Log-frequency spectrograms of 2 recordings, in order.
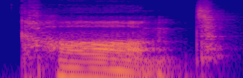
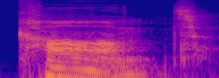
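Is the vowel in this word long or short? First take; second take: long; long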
